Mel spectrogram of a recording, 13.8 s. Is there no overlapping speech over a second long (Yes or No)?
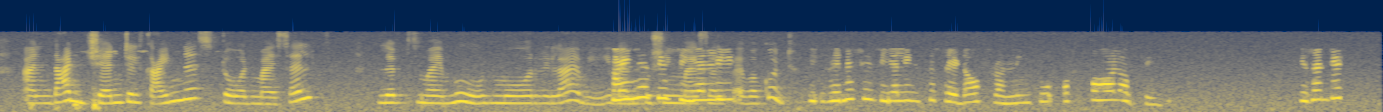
No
